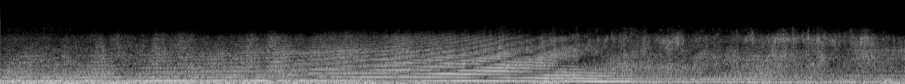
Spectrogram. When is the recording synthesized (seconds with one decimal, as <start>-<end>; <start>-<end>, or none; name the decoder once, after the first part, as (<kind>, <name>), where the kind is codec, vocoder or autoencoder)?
0.0-2.5 (vocoder, BigVGAN v2); 3.9-9.1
